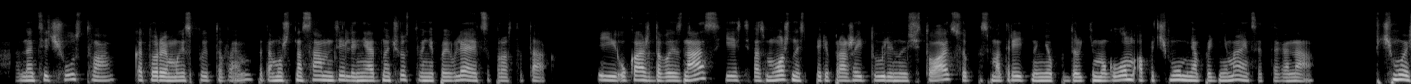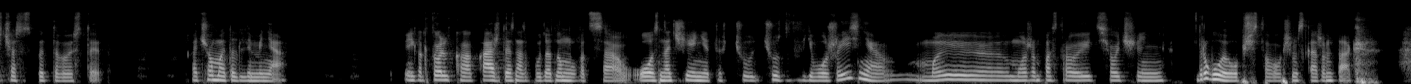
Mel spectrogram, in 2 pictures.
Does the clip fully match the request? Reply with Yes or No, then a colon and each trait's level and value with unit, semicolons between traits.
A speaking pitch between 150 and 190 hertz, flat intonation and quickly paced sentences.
Yes: medium, 185 Hz; narrow, 2.1 semitones; fast, 165 wpm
